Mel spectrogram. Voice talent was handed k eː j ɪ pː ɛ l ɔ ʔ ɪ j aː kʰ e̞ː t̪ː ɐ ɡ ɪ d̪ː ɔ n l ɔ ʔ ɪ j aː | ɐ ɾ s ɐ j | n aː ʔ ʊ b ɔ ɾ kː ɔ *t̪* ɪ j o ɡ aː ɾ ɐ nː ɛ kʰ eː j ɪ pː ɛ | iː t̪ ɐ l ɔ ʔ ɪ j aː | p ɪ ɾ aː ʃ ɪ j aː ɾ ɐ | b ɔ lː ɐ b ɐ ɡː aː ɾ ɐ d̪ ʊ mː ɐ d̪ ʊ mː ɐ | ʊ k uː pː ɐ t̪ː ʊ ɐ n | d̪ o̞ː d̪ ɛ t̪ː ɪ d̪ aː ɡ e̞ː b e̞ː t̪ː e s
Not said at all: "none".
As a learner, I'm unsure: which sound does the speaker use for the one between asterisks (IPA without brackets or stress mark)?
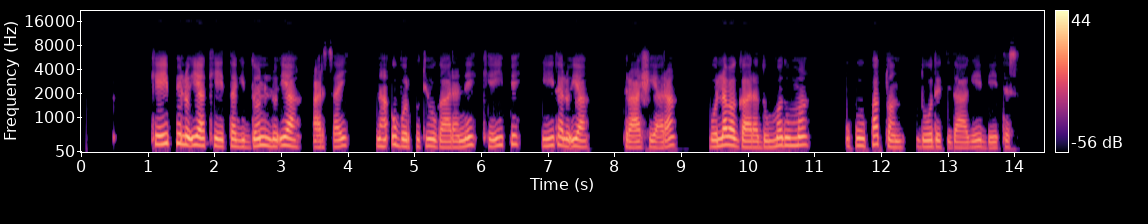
t̪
